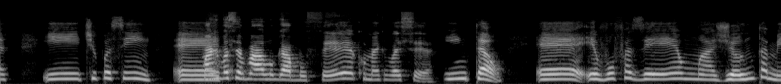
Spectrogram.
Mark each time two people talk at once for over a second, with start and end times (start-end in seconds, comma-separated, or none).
none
